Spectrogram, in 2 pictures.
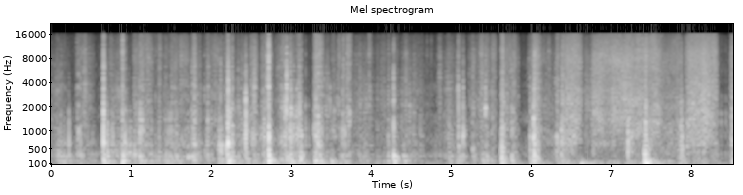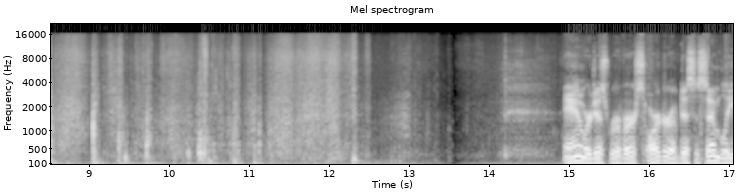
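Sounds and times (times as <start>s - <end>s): carpet rustling and scraping: 0.0s - 13.6s.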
